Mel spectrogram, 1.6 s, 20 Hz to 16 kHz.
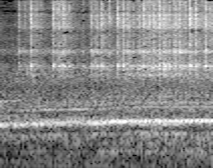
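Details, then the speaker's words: Electric Eel Wheel 5.x prototype spinning wheel, battery powered, quiet high-pitched motor hum with light fast clicking as the wheel spins; unwanted clicking the builder expects to engineer out. "that's really the only sound that comes out of this that shouldn't be and that's something I'll definitely be able to solve"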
